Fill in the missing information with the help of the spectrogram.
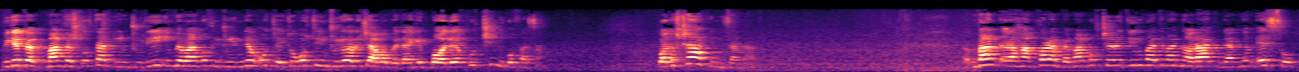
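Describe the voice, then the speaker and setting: Animated woman lecturing in an echoey room. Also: high voice, a little hiss or hum. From Bakhtiari heritage. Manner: animated, acts out quoted dialogue. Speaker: instructor. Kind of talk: classroom lecture on communication.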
